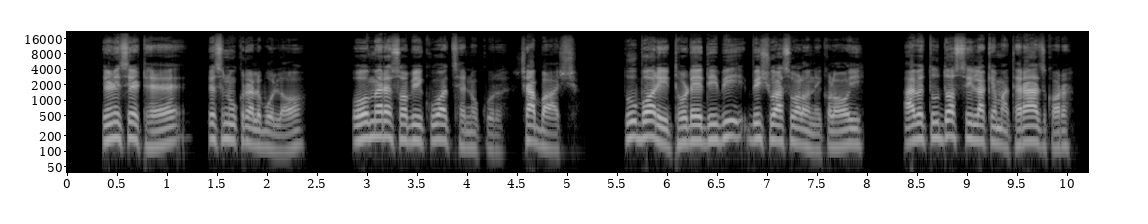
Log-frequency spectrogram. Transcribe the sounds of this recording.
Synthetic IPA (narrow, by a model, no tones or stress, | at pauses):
t̪ɪɽ̃iseːʈʰɛt̪eːsnʊkɾalɛboːlɔ | oːmɛːɾɛsɔbikuɐt̪ːsʰɛnʊkʊɾʃaːbaːʃ | t̪ubʱɔɾit̪ʰoːɽɛd̪ibʱiʋɪʃwaːsʋaːɭɔnɪkɭɔi | aːβɛt̪ud̪ɔsɪlaːkɛmaːt̪ʰɛɾaːd͡zkɔɾ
